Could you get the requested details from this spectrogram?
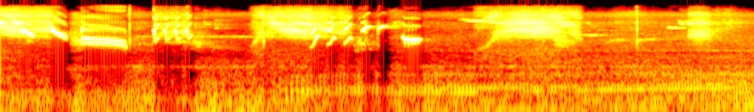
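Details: Asian pied starling song played as a lure to trigger other starlings' singing: opening burst of harsh chatter, rapid clicking notes and short whistles over three seconds, then a quieter raspy stretch.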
